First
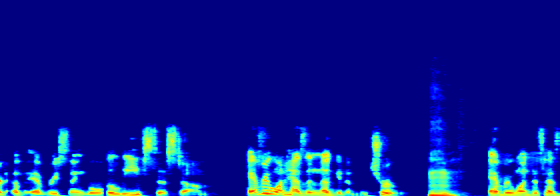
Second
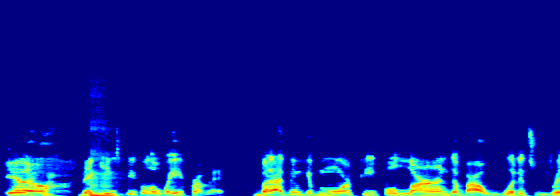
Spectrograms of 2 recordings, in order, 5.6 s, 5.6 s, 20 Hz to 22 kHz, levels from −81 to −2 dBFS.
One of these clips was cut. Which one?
first; 1 cut; at 1.0 s

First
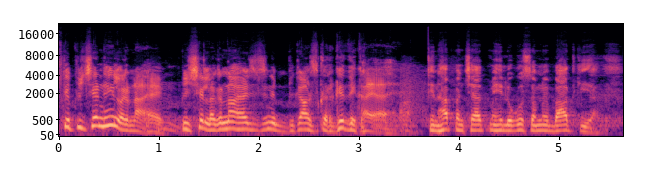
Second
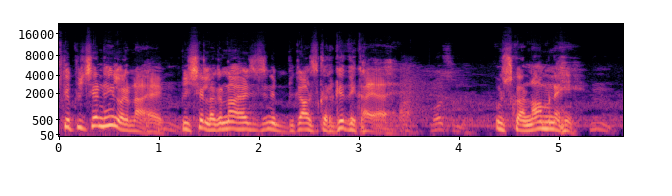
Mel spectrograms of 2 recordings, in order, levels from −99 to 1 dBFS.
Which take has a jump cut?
first; 1 cut; at 3.7 s

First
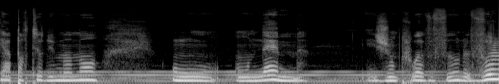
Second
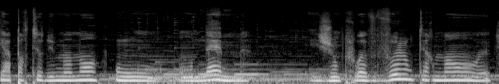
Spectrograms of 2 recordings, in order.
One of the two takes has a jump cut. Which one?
second; 2 cuts; at 1.1 s, 3.8 s

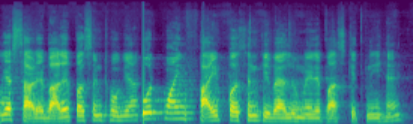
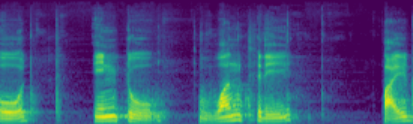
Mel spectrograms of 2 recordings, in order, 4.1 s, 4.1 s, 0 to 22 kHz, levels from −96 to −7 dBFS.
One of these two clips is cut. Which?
first; 1 cut; at 1.4 s

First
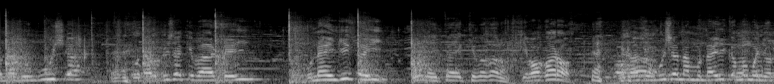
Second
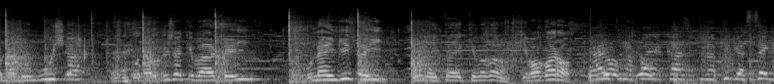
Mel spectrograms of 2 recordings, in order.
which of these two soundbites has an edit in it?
second; 1 cut; at 5.9 s

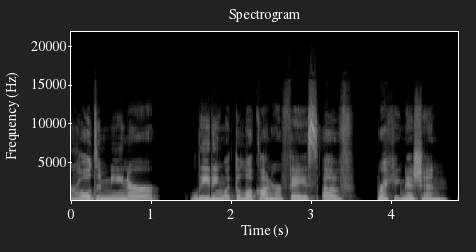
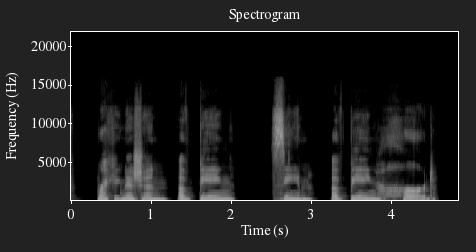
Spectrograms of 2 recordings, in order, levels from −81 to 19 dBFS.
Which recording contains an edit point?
first; 1 cut; at 1.4 s

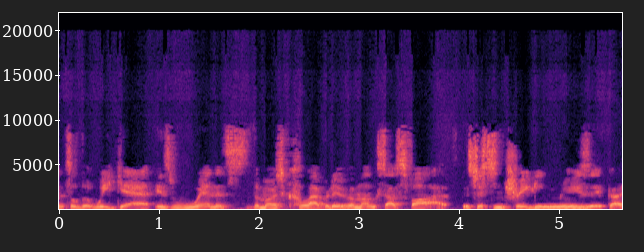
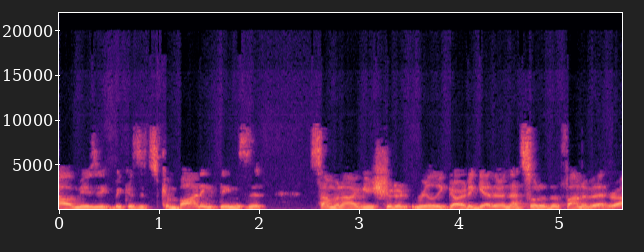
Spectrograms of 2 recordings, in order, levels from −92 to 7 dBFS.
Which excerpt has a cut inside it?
first; 1 cut; at 3.9 s

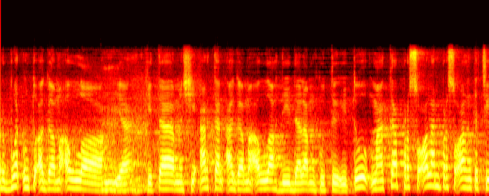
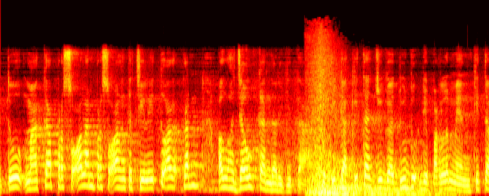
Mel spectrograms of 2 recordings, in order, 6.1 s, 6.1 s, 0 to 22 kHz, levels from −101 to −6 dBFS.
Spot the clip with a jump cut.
second; 1 cut; at 3.9 s

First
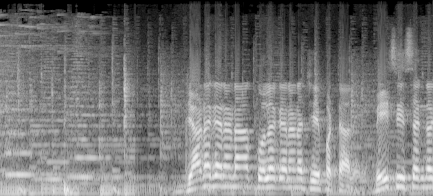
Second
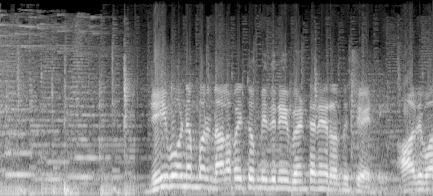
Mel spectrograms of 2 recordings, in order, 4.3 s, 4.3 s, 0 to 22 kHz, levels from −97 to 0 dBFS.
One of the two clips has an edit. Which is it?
second; 1 cut; at 1.4 s

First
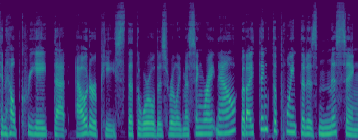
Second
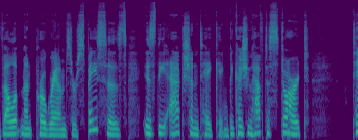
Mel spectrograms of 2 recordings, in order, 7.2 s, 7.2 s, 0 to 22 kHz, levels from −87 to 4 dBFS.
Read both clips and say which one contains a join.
first; 1 cut; at 4.7 s

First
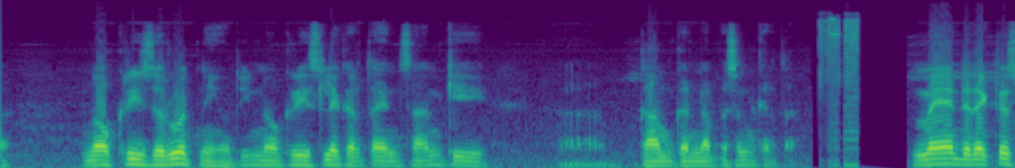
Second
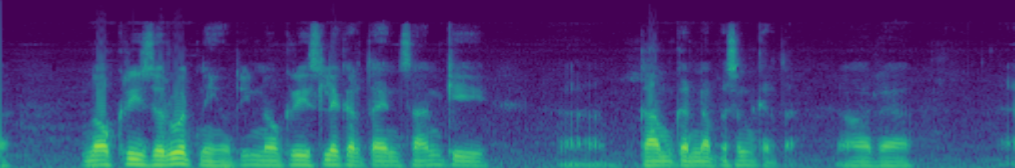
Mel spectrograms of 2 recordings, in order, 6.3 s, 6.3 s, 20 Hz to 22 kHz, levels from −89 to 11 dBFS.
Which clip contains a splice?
first; 1 cut; at 5.2 s

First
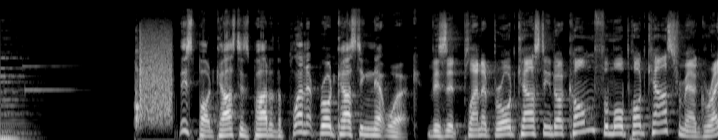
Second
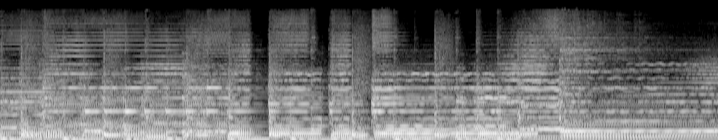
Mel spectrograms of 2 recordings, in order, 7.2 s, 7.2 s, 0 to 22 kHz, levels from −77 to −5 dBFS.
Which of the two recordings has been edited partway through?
first; 1 cut; at 1.5 s

